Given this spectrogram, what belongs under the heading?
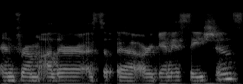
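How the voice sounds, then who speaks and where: Speaking at a medium pitch, a woman shows ordinary pitch variation. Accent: Mexican. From Mexico. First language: Spanish. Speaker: recent graduate and co-founder. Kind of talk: interview.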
